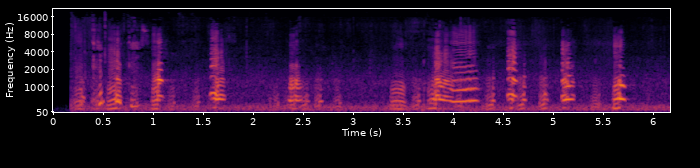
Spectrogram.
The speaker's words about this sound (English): Those are the sounds of geese recorded in Ann Kroeber's backyard in Northern California.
